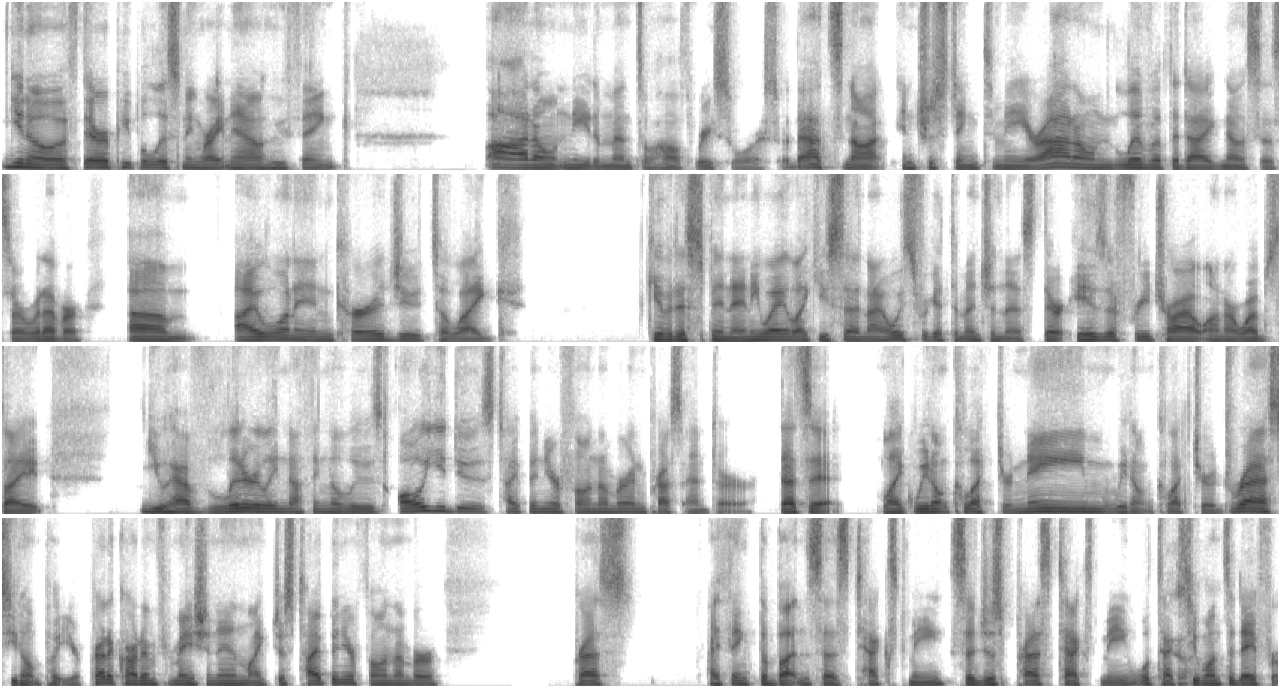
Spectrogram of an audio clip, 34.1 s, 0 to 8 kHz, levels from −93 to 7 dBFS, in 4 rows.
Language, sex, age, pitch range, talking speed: English, male, 20-39, 120-145 Hz, 230 wpm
